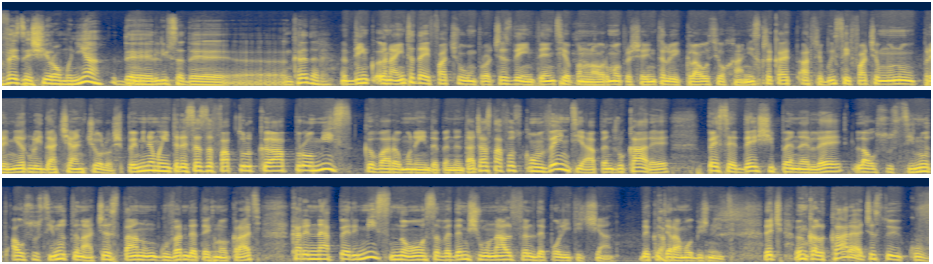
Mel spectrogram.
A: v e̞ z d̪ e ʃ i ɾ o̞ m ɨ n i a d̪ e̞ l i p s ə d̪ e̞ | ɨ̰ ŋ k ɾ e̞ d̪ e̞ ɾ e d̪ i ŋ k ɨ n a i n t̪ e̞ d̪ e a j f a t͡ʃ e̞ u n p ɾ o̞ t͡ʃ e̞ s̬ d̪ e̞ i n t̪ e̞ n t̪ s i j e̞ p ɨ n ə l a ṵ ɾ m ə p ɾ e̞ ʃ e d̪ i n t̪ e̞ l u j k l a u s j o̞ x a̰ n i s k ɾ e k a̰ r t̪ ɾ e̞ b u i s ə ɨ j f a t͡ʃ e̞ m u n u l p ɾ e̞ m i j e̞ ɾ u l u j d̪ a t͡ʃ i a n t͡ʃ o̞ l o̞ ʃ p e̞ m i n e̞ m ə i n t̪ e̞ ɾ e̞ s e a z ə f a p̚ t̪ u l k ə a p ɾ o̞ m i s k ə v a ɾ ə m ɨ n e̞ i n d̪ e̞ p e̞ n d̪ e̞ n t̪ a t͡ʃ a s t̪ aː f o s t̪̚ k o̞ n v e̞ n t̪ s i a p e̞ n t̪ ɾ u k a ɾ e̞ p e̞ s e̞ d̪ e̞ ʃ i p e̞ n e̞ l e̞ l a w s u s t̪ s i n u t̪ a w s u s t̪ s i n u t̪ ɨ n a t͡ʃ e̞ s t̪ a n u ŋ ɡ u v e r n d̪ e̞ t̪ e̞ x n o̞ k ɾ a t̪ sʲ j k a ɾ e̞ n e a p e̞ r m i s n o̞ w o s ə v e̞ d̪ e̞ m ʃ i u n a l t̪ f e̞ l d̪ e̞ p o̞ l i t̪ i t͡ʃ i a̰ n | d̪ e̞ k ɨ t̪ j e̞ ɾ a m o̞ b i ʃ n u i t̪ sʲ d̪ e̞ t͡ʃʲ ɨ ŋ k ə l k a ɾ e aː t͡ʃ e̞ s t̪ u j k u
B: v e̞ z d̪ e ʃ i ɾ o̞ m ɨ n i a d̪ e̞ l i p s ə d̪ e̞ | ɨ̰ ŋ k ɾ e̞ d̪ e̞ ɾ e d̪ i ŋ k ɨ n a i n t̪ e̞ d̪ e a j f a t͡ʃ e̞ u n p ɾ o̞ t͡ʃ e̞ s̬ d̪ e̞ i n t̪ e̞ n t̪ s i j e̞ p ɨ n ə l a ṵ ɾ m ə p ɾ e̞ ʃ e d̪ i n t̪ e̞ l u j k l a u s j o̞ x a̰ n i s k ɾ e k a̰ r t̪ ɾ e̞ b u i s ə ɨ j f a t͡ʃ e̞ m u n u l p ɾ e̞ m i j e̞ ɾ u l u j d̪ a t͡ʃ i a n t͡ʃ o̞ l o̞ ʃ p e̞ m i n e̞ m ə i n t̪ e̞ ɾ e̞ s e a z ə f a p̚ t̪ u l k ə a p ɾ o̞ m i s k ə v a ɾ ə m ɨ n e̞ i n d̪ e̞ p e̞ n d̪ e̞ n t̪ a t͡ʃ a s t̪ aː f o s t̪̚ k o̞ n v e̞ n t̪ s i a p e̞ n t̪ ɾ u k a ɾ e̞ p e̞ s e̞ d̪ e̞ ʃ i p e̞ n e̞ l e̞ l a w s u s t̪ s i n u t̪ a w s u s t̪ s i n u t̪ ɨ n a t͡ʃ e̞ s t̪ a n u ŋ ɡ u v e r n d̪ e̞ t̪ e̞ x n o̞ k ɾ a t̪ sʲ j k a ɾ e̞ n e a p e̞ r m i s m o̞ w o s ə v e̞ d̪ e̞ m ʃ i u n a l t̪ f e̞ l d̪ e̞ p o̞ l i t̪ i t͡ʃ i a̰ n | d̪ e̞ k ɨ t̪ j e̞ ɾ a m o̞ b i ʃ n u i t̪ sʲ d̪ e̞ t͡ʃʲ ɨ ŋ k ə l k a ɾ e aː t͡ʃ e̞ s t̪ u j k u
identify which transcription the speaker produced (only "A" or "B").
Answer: A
